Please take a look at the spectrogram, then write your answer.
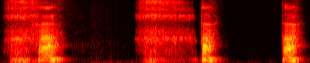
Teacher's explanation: Igualito que la J, pero raspando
